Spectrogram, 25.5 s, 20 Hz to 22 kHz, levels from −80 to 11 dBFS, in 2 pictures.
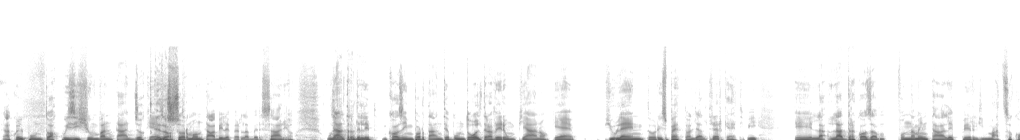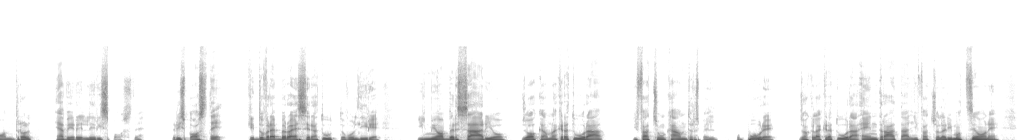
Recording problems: none

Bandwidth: 14.5 kHz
